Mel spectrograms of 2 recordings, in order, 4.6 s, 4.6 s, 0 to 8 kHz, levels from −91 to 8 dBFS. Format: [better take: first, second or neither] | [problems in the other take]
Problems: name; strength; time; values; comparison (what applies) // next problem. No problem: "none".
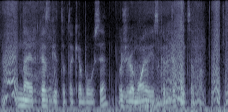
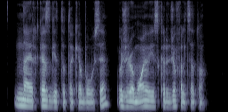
second | background sound (Zipper (clothing)); 4 dB below the speech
